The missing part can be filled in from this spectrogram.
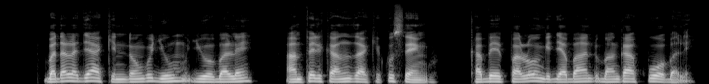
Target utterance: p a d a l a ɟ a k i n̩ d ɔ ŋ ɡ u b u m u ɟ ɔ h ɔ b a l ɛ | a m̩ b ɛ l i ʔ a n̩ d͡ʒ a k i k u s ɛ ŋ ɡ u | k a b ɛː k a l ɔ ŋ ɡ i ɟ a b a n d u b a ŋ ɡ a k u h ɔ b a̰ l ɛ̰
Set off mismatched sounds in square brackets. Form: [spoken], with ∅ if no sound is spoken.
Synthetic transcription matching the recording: [b] a d a l a ɟ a k i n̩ d ɔ ŋ ɡ u [ɟ] u m u ɟ [u] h ɔ b a l ɛ | a m̩ [p] ɛ l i [k] a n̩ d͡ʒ a k i k u s ɛ ŋ ɡ u | k a b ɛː [p] a l ɔ ŋ ɡ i ɟ a b a n d u b a ŋ ɡ a k u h ɔ b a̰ l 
